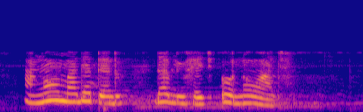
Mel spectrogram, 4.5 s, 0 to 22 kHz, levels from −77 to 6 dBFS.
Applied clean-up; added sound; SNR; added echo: none; none; none; reverberation time 0.9 s.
